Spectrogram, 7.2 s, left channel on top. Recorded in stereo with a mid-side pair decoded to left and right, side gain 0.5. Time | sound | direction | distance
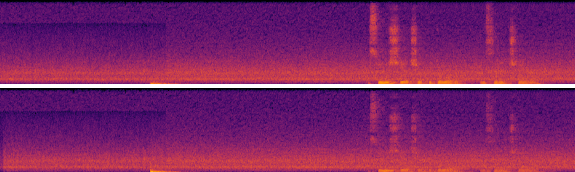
1.9 | a thud | 50° right | 1.5 m
4.6 | a man speaking | 50° left | 2.5 m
